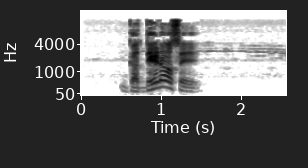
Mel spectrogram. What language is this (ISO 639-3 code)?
kxp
